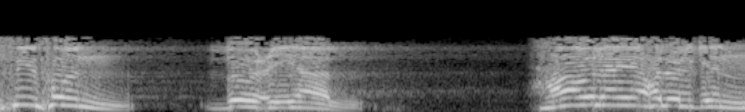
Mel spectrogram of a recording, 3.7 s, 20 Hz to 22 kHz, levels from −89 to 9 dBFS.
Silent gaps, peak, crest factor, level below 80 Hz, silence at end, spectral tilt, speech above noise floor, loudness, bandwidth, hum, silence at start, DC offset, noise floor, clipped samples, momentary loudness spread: none; -2 dBFS; 10 dB; -50 dBFS; 0 s; -1.5 dB/octave; 39 dB; -11 LUFS; 6 kHz; none; 0 s; under 0.1%; -51 dBFS; under 0.1%; 11 LU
